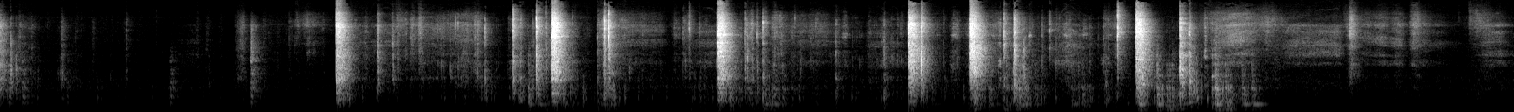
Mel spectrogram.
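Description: Plastic latches of an Acer laptop's screen bezel snapping loose one after another as a plastic card is worked along the gap, with sharp clicks and softer scraping of the card against the plastic between them.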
